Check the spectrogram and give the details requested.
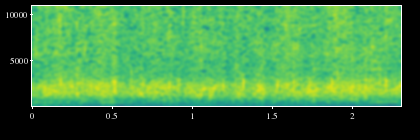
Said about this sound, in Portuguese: Vamos aplaudir o Senhor.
